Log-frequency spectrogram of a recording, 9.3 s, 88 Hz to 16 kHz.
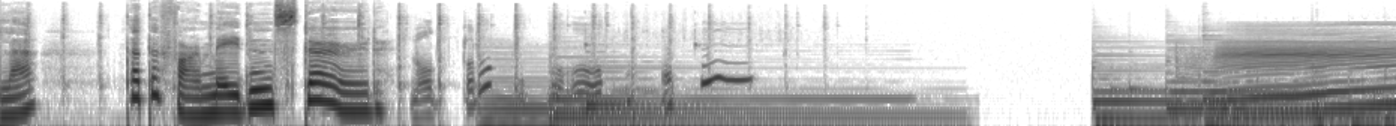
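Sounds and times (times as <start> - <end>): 
speech: 0.0 - 4.8
cow mooing: 7.9 - 9.3.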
